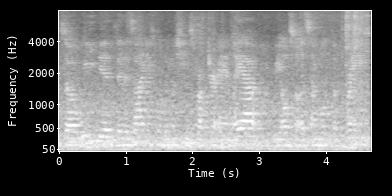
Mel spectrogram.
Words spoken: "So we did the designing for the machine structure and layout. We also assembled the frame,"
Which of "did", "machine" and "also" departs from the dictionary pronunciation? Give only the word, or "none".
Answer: none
